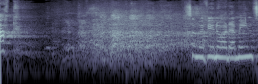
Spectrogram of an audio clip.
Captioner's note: audience laughing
